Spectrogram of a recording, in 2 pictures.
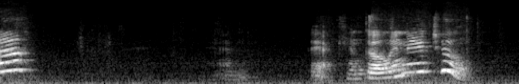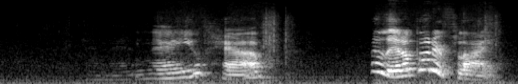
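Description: An older woman talks calmly and close by.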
